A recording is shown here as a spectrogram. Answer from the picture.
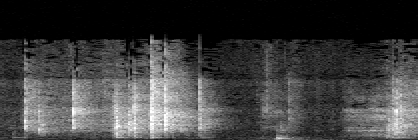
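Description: Butter's paper wrapper crinkling and rustling as the block is worked out of it, with a soft thud about one and a half seconds in as the butter drops into the bowl.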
